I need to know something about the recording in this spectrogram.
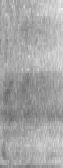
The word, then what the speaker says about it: Tyche: I'm going to have Gabby, which was drawn by Moon, and you're going to have, I think, is it pronounced Tyche?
